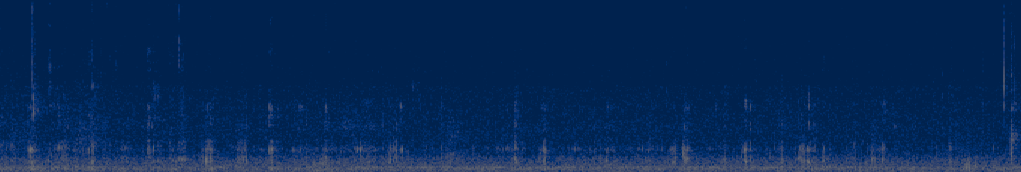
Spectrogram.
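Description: Faint chewing of a breaded chicken nugget: soft, irregular little crunches and mouth clicks.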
